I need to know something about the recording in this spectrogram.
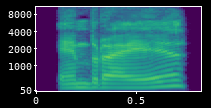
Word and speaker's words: Embraer: talk about let me see if I can pronounce this right right uh what's it called Embraer yes that's exactly you're right all right is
